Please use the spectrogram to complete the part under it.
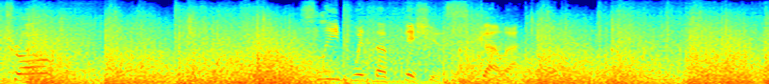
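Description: An explosion bursts with a deep rumbling blast.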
